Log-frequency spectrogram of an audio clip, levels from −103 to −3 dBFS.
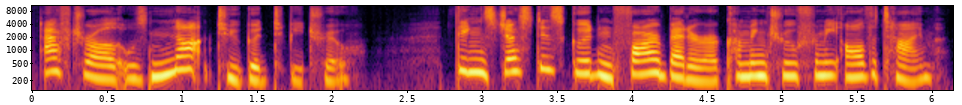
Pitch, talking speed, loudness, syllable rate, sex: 260 Hz, 245 wpm, -16 LUFS, 5.6 syllables/s, female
